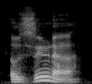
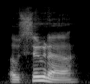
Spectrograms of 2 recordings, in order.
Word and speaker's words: Osuna: I think it's Aleandro Ozuna. Osuna, who is actually the younger brother of Yes.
